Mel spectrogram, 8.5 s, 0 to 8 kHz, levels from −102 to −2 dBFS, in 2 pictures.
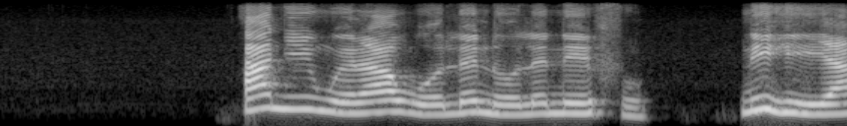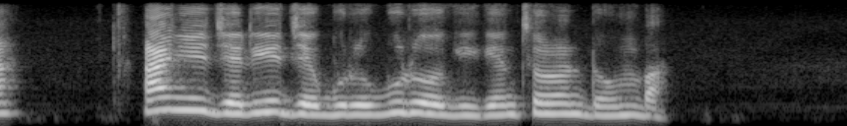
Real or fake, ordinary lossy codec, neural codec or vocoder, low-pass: real; none; none; 7.2 kHz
